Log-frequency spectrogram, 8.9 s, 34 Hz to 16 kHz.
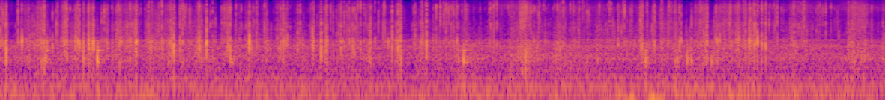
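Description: Both hands scratch long painted nails across the clear, crinkly plastic sleeve holding a flat cloth headband as it lies on a wooden table. It makes a dense, continuous crinkling and scratching full of quick, sharp, bright ticks that die away at once, with a faint steady tone near 1.2 kHz underneath.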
